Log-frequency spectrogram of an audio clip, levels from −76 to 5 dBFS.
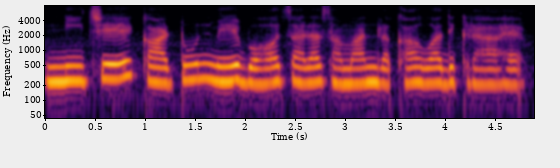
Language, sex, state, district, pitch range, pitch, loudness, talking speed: Hindi, female, Assam, Sonitpur, 220-245 Hz, 230 Hz, -16 LUFS, 135 wpm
